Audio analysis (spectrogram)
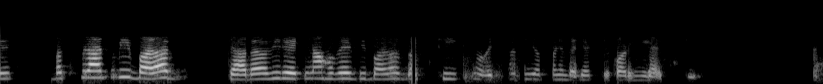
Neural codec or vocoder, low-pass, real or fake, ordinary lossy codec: vocoder, 44.1 kHz, 128 mel bands, Pupu-Vocoder; 3.6 kHz; fake; none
